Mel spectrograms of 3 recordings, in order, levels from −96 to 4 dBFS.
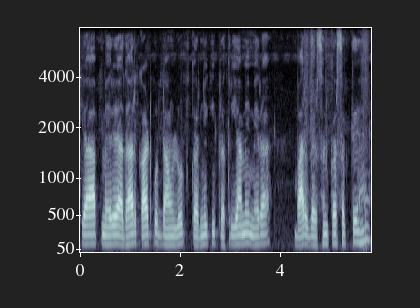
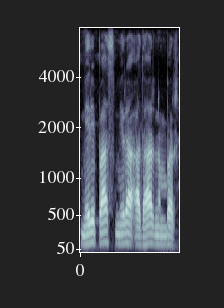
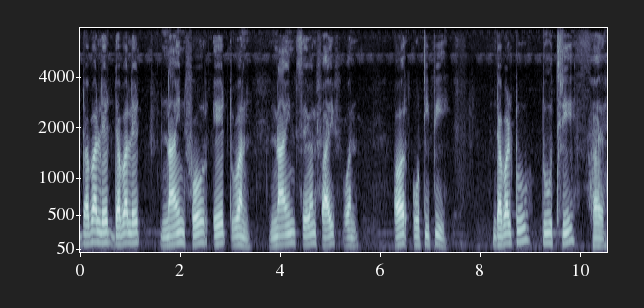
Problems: none marked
